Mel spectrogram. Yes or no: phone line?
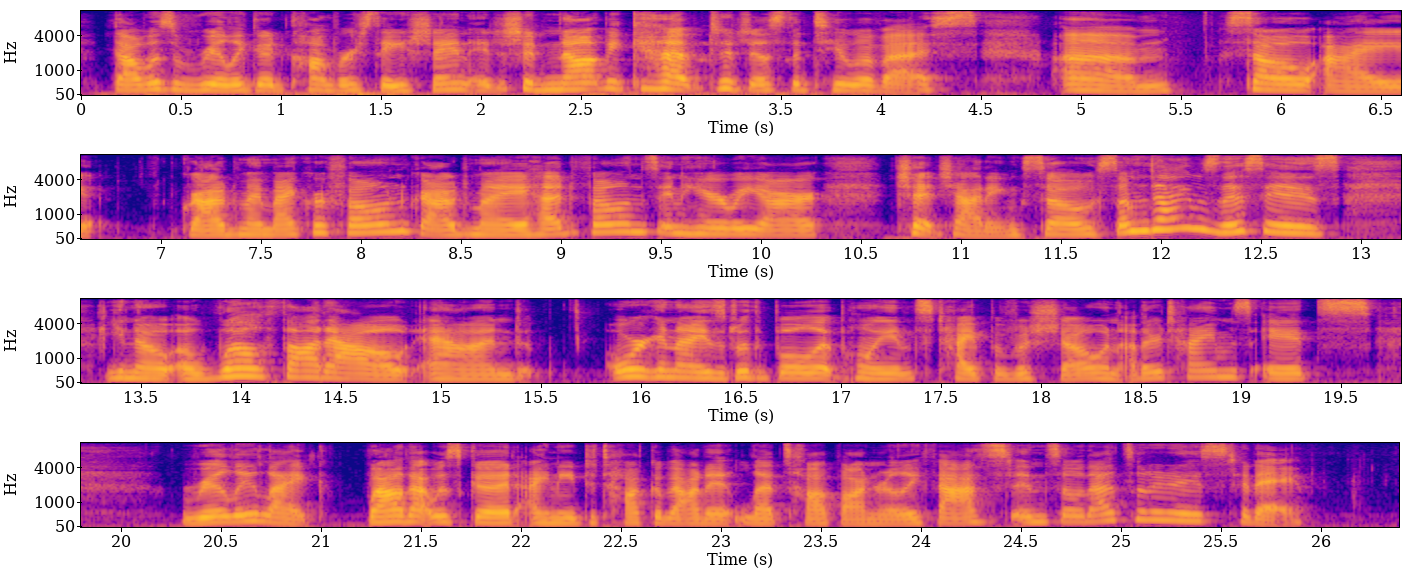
no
